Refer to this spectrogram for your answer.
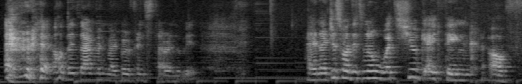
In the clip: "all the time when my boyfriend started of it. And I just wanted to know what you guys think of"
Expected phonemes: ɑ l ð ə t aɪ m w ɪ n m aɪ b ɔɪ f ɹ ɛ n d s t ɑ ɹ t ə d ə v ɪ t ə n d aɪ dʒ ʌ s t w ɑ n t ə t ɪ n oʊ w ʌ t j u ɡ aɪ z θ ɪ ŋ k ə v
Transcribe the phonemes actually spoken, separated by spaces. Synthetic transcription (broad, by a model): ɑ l ð ə t aɪ m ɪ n m aɪ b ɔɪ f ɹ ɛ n s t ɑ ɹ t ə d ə b ɪ t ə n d aɪ dʒ ʌ s t w ɑ n t ə t ɪ n oʊ w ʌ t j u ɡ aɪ θ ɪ ŋ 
